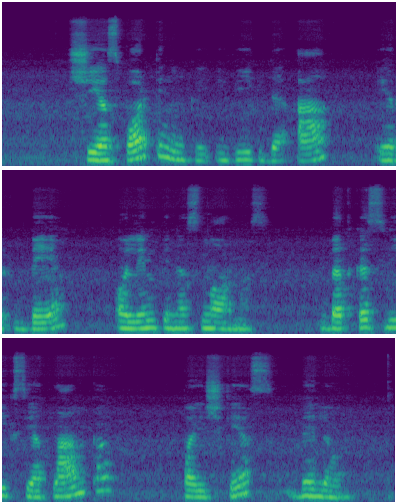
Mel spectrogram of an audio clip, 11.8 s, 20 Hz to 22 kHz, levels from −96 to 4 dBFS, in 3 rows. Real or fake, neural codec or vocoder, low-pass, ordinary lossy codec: fake; vocoder, 44.1 kHz, 128 mel bands every 256 samples, BigVGAN v2; 14.4 kHz; Opus, 64 kbps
